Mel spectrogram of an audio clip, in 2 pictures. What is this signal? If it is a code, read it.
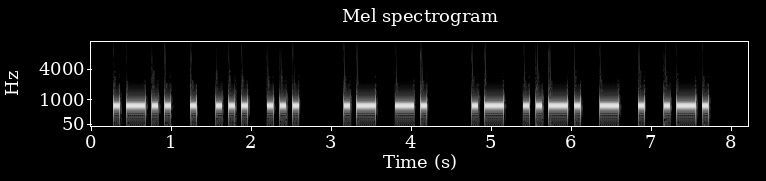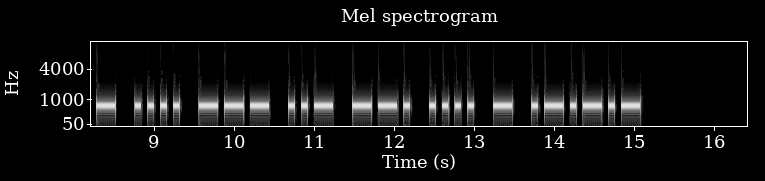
Morse code, heard as a keyed tone, about 15 wpm, 700 Hz. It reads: LESS AN AFTER THOUGHT.
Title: Sentences from Top 1000 Words - Review Part 2 - 15wpm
